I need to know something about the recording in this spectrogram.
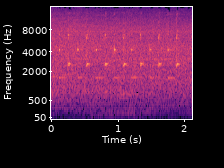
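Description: A light, repeating chime tone, about four short strikes a second, added as a comedic sound effect over an awkward pause.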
